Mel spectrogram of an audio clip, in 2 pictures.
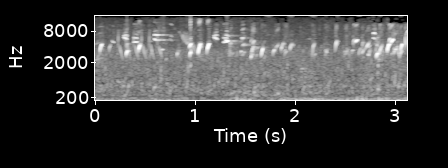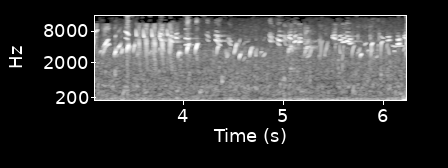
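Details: Goldfinch song: rapid, twittering high notes with tinkling trills and short buzzy phrases running almost continuously, with a faint low rumble underneath.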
